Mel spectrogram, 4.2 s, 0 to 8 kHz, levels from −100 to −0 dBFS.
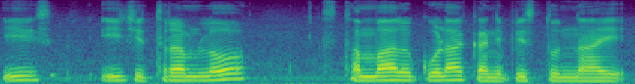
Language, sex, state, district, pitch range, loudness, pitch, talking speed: Telugu, male, Telangana, Hyderabad, 125-145 Hz, -15 LUFS, 135 Hz, 85 wpm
